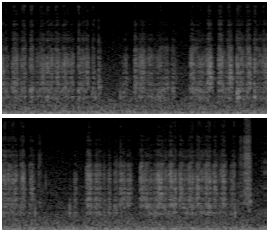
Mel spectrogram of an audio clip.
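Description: A yellow-orange colored pencil draws short scratching strokes on a flat sheet of white drawing paper lying on a wooden desk, adding the spines to a dragon drawing. Quiet bursts of dry, papery scratching fill the mid range, separated by brief pauses, over a steady low background hum.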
